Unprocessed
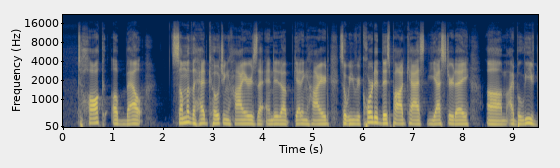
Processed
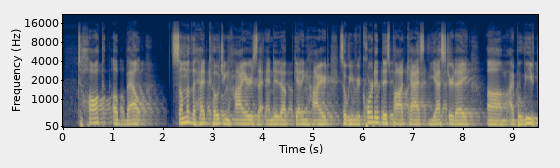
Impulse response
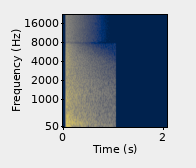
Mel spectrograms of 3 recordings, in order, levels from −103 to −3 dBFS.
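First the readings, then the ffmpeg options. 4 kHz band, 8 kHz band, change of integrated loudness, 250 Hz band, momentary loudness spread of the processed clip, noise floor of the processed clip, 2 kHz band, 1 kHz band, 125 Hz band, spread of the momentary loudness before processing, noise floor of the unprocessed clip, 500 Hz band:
-2.0 dB, -0.5 dB, -2.5 dB, -1.0 dB, 6 LU, -61 dBFS, -3.5 dB, -4.5 dB, 0.0 dB, 6 LU, -68 dBFS, -3.5 dB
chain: -filter_complex "[0:a]adynamicequalizer=threshold=0.00447:dfrequency=4700:dqfactor=1.4:tfrequency=4700:tqfactor=1.4:attack=5:release=100:ratio=0.375:range=2:mode=cutabove:tftype=bell,asplit=2[a][b];[b]adelay=135,lowpass=f=870:p=1,volume=-11.5dB,asplit=2[c][d];[d]adelay=135,lowpass=f=870:p=1,volume=0.37,asplit=2[e][f];[f]adelay=135,lowpass=f=870:p=1,volume=0.37,asplit=2[g][h];[h]adelay=135,lowpass=f=870:p=1,volume=0.37[i];[a][c][e][g][i]amix=inputs=5:normalize=0,acrossover=split=270|3000[j][k][l];[k]acompressor=threshold=-27dB:ratio=2[m];[j][m][l]amix=inputs=3:normalize=0"

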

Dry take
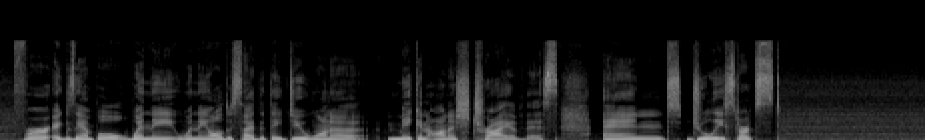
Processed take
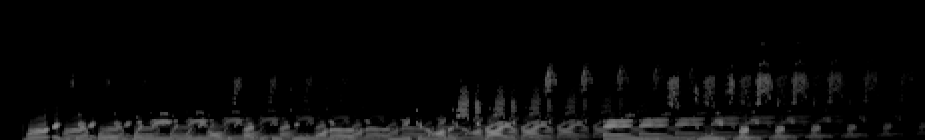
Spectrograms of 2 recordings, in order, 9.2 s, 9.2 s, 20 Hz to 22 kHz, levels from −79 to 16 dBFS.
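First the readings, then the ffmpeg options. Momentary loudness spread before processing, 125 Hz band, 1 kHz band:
8 LU, -26.0 dB, -10.5 dB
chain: -filter_complex "[0:a]afftfilt=real='re*gte(hypot(re,im),0.0501)':imag='im*gte(hypot(re,im),0.0501)':win_size=1024:overlap=0.75,equalizer=f=2.3k:w=5.5:g=4,acontrast=75,alimiter=limit=-11dB:level=0:latency=1:release=61,acompressor=mode=upward:threshold=-29dB:ratio=2.5,bandpass=f=2.3k:t=q:w=1.7:csg=0,asplit=7[a][b][c][d][e][f][g];[b]adelay=358,afreqshift=140,volume=-7dB[h];[c]adelay=716,afreqshift=280,volume=-13.4dB[i];[d]adelay=1074,afreqshift=420,volume=-19.8dB[j];[e]adelay=1432,afreqshift=560,volume=-26.1dB[k];[f]adelay=1790,afreqshift=700,volume=-32.5dB[l];[g]adelay=2148,afreqshift=840,volume=-38.9dB[m];[a][h][i][j][k][l][m]amix=inputs=7:normalize=0,volume=-5dB"

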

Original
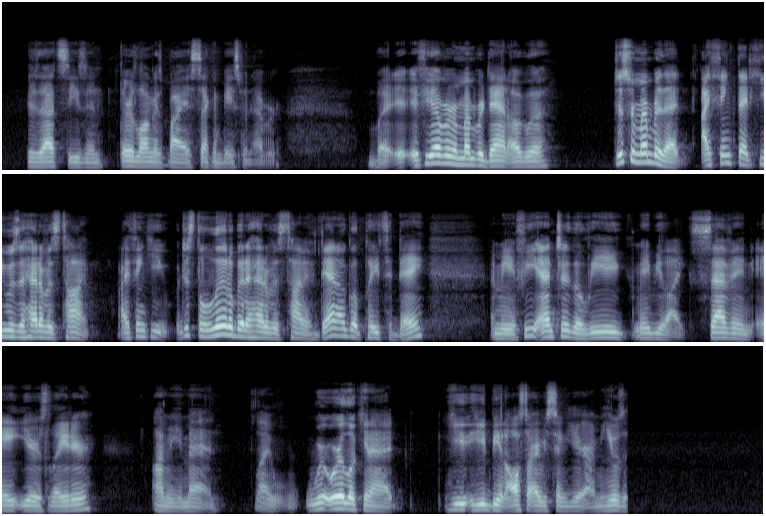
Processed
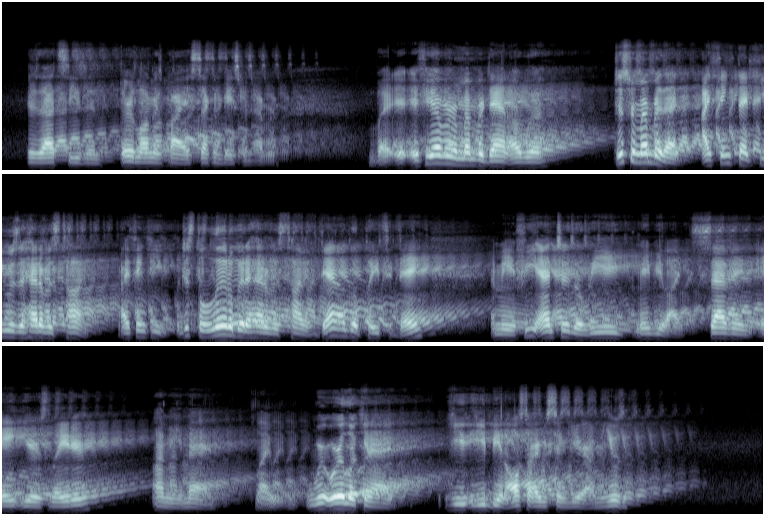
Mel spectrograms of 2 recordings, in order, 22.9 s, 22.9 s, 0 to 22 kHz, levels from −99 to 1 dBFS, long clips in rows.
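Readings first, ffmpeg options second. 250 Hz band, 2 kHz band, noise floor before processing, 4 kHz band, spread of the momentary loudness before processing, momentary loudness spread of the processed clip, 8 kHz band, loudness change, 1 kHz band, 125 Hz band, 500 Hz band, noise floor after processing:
-2.0 dB, +6.0 dB, -80 dBFS, 0.0 dB, 15 LU, 17 LU, -5.0 dB, +4.5 dB, +4.5 dB, under -20 dB, +5.5 dB, -65 dBFS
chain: -filter_complex "[0:a]highpass=f=340:w=0.5412,highpass=f=340:w=1.3066,equalizer=f=430:t=q:w=4:g=5,equalizer=f=670:t=q:w=4:g=7,equalizer=f=1.1k:t=q:w=4:g=-8,equalizer=f=2k:t=q:w=4:g=8,equalizer=f=3.5k:t=q:w=4:g=-3,lowpass=f=5.3k:w=0.5412,lowpass=f=5.3k:w=1.3066,asplit=7[a][b][c][d][e][f][g];[b]adelay=133,afreqshift=57,volume=-12dB[h];[c]adelay=266,afreqshift=114,volume=-17.4dB[i];[d]adelay=399,afreqshift=171,volume=-22.7dB[j];[e]adelay=532,afreqshift=228,volume=-28.1dB[k];[f]adelay=665,afreqshift=285,volume=-33.4dB[l];[g]adelay=798,afreqshift=342,volume=-38.8dB[m];[a][h][i][j][k][l][m]amix=inputs=7:normalize=0,volume=1.5dB"

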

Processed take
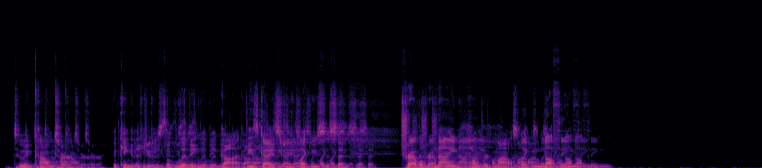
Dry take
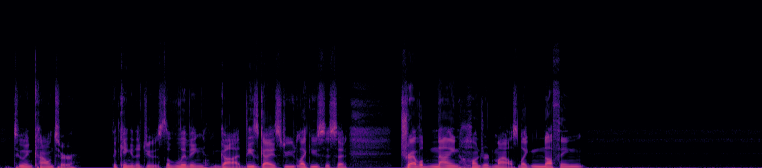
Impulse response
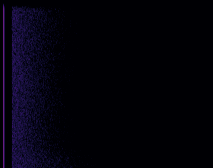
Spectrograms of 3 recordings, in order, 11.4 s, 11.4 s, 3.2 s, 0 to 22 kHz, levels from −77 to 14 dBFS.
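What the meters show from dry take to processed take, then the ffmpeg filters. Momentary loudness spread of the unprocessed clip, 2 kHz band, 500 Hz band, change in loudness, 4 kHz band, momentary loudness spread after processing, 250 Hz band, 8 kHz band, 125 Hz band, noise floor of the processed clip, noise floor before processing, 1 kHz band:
8 LU, +1.0 dB, +1.0 dB, +0.5 dB, +1.0 dB, 12 LU, +1.0 dB, +1.0 dB, +1.0 dB, -73 dBFS, -61 dBFS, +1.0 dB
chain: -filter_complex "[0:a]agate=range=-33dB:threshold=-47dB:ratio=3:detection=peak,asplit=2[a][b];[b]aecho=0:1:47|157|297|451:0.188|0.126|0.355|0.282[c];[a][c]amix=inputs=2:normalize=0"

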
